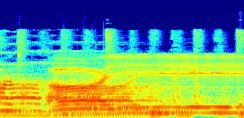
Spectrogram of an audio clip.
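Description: A solo singing voice holding and bending a long note of a Hindi film song over steady backing music; the voice trails off about a second in, leaving the sustained backing.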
